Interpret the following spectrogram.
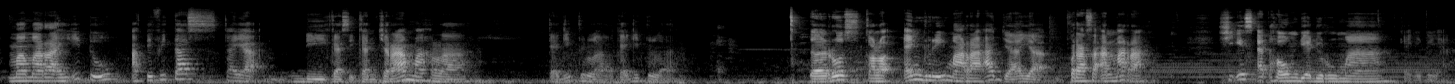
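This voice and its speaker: A woman's voice: low voice, big pitch swings, a little slow, fairly bright tone, soft background music. A woman teaching English to an online class over a video call, explaining patiently step by step and often checking in with her students.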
